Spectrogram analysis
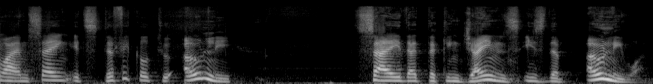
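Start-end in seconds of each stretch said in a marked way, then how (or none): none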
